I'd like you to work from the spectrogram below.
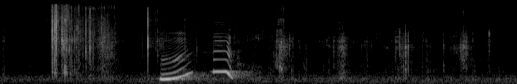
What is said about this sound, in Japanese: パリッパリ、サクサク、本当に驚くほどの食感ですね。一番上の皮がもうパリパリなんですけど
